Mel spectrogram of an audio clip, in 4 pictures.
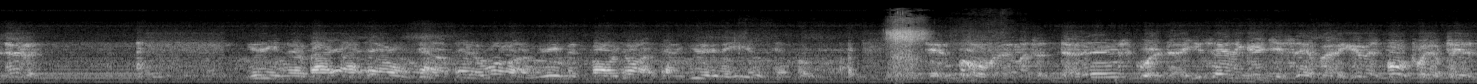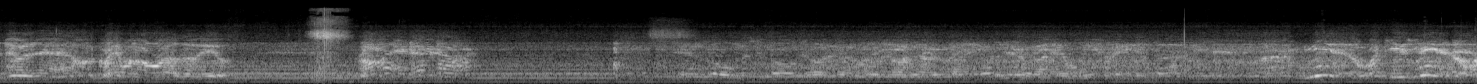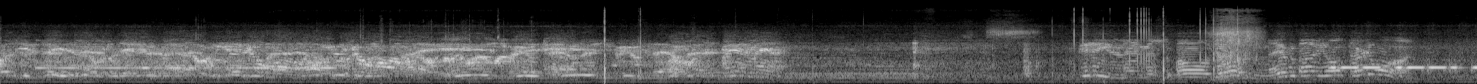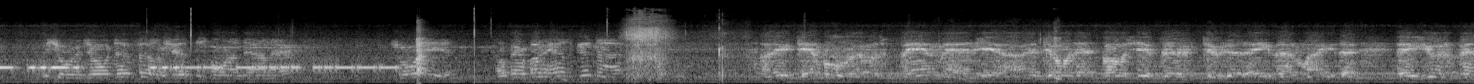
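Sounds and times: voices over radio speaker: 0:00.0 - 0:00.5, 0:01.3 - 0:19.6, 0:20.8 - 0:37.6, 0:38.6 - 0:59.0
radio crackles: 0:23.1 - 0:43.5, 0:44.6 - 0:47.4.

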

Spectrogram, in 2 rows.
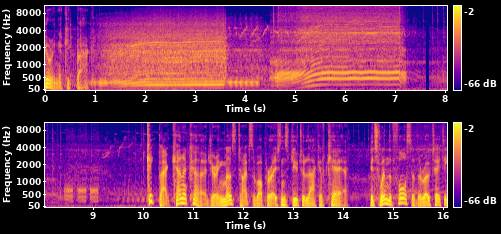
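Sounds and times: chainsaw revving: 0:00.5 - 0:16.0.

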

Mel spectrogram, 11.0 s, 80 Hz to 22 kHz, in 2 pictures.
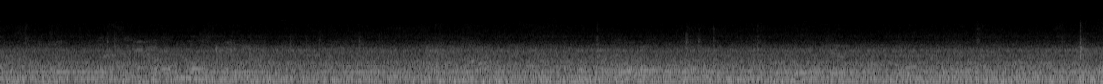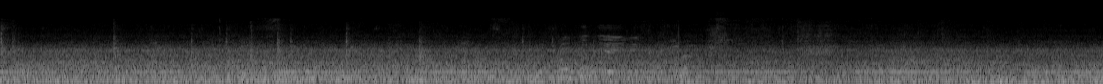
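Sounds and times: industrial hall mechanical hum: 0:00.0 - 0:11.0.

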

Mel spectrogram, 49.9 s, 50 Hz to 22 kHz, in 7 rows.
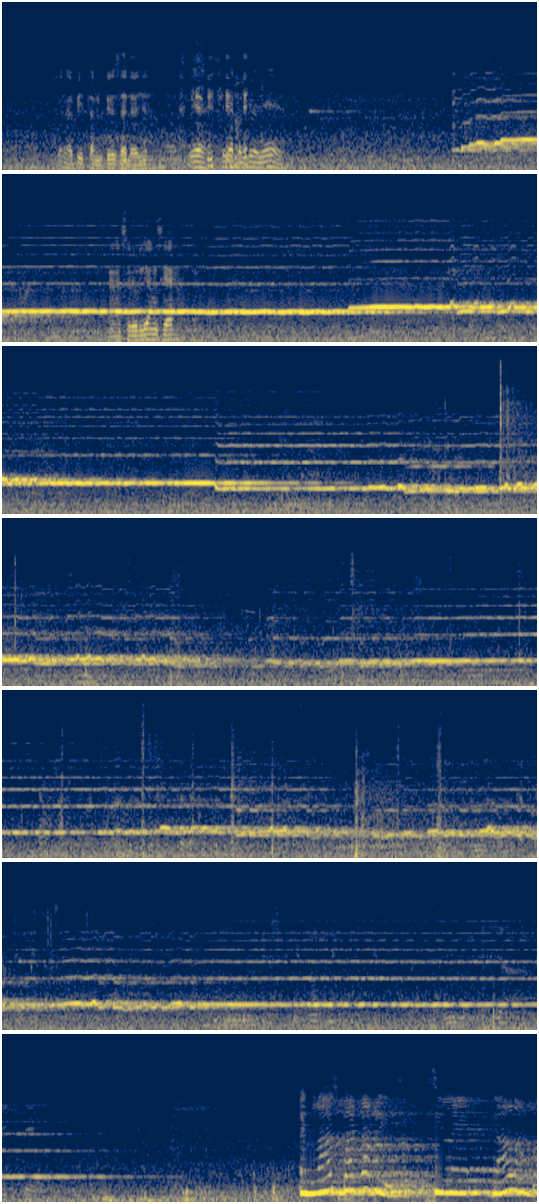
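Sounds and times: wind instrument slow melody: 0:02.0 - 0:46.8.

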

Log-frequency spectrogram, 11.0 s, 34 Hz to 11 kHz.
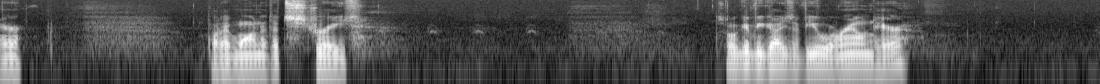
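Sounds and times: bird calling faintly: 0:03.6 - 0:07.0, 0:09.2 - 0:11.0.

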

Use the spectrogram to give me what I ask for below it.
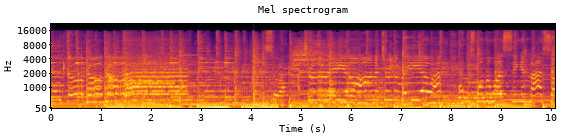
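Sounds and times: person singing: 0:00.0 - 0:02.9, 0:04.4 - 0:10.0
steady bass line: 0:00.0 - 0:10.0.

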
